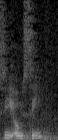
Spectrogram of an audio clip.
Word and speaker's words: COC: It's pronounced COC, not cock, just to clear up confusion.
